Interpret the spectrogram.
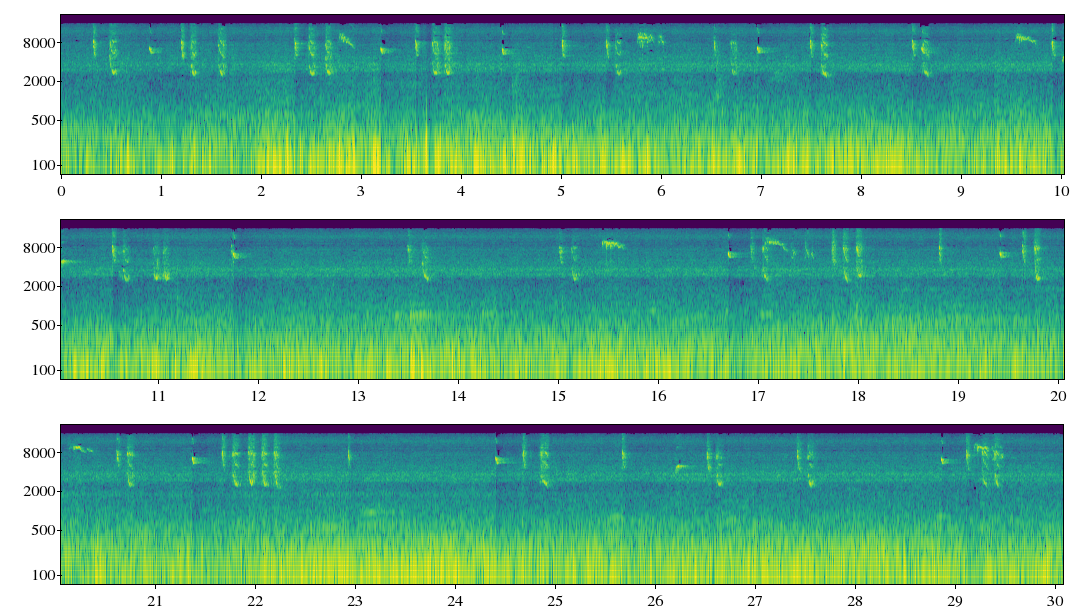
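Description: Saffron finch (canário-da-terra) nestling calling, ready to fledge: many short, high chirps and quick sweeping peeps scattered throughout, over a low steady rumble.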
